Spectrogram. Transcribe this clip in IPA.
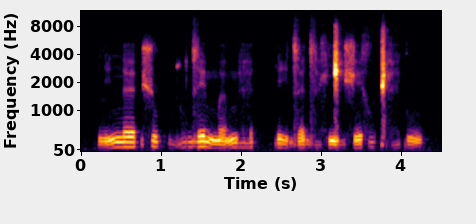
l i˩˧ nː ɛ˦ | ʃ u˦ k͡p ṳ˨˩ ɾ o̤˦ d͡z e˦ mː ɜ˨˩ mː ɛ̤˦ | ɾ i˨˩ d͡z ɛ˩˧ d͡z ɛ̤˨˩ x ŋ͡ǁ i̤˩˧ ʃ e˩˧ x o̤˦ ǁʰ ɛ̤˩˧ k u˨˩

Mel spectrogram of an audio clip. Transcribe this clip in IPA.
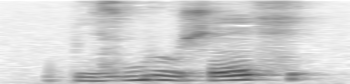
p i̤ z b ṳ ʃ ĩ x

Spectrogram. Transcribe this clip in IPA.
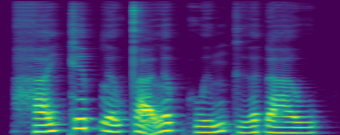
h a˨˦ j k e˦˥ p̚ l ə˨˦ w t̪ a̰ː˧˨ l ə˦˥ p̚ h w ɨ˨˦ m k ɨ˨˦ ə̯ ɗ a˧ w

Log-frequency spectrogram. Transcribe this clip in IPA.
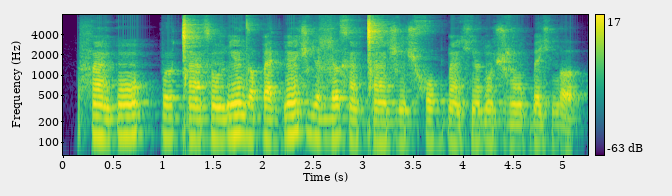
f æ̃ ɡ p õ | p ɵ ǀ æ̃ s õ ʎ ɛ̃ d ʌ ɓ æ ɡ ɗ ɛ̃ ʃ ʎ ə ɮ ə x æ̃ ǀ æ̃ ʃ ʎ ə̃ ʃ x o ɡ ɓ æ̃ ç ə̃ ɗ õ ʃ ɮ õ ɓ ɛ ç ŋ ʌ

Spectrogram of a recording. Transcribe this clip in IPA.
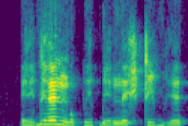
e̤˨˦ dʱ ɛ˦ ŋ ʊ˨ p e̤˦ ɓ e̤˨ n̪ e˨ x t i˦ bʱ ɪ˦

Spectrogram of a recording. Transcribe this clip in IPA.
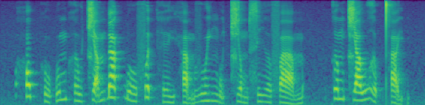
h ɔ˦˥ p̚ h u˧˩ ʔ u˨˦ m h ə̤˨˩ w t͡ɕ a̰˧˥ m ɗ a˦˥ k̚ ɓ o̤˨˩ f ə˦˥ t̚ h e̤˨˩ j h a̰˧˨ m v u˧ j ŋ ṵ˧˨ t͡ɕ ə˧˩ m s i̤˨˩ ə̯ f a˧˩˨ m | k ə˧ m t͡ɕ a˨˦ w ɣ ə˨˩ p̚ t̪ʰ a̰˧˨ j ʔ

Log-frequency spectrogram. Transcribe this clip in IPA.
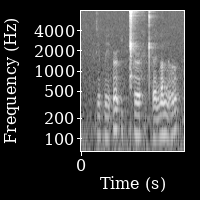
k e p e ʔ ə˞ ʔ i ǁʰ ə˞ h e ʈ ʔ ɜ n ɒ n ɤ

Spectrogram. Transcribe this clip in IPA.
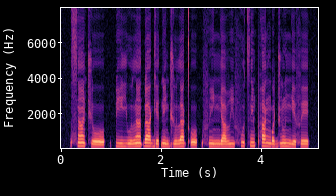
s ã˦ t͡ʃ oː˨ | k͡p i˨ j u˨ l ã˦ ɗ a˦ ɡ e˨ ɗ ĩ˨ d͡ʒ u˨ l a˦ kʼ o˨ | f ĩ˨ ɲ a˨ β i˨ f u˦ t͡s ĩ˦ pʰ a˦ ŋ ɔ˨ d͡ʒ ũ˦ ɲ e˨ f e˦

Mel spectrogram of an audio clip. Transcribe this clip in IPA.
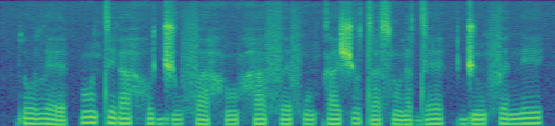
ɾ o˧ l ɛ˨ | ɔ̃˦ t e˧ ɾ a˧ h o˧ d͡ʒ u˨ f a˨ h ɔ̃˨˦ h a˦˨ f ɛ˧ f ɔ̃˧ k a˦ ʃ o˦˨ t a˧ s ɔ̃˧ ɾ a˧ d ɛ˦ | d͡ʒ ũ˨ f ɛ˧ n e˦

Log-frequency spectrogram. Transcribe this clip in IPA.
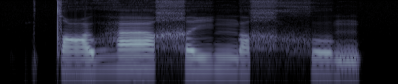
tˤ u ɦ a χ i ŋ ʌ χ x ʊ ŋ

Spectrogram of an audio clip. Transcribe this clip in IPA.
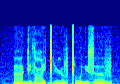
a ɡ e lʲ ʕ e ɡ͡ǁ e ɭ ɐ v ǁ o lʲ ɵ z ɐ v

